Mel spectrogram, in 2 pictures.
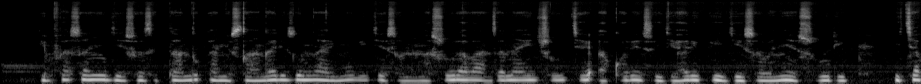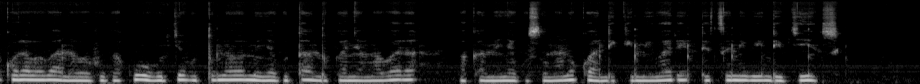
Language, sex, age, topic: Kinyarwanda, female, 18-24, education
